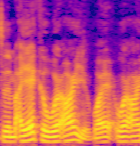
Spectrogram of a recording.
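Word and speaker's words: אַיֶּכָּה: in a different form, the same exact letters, but pronounced a little differently. Ayeka.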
